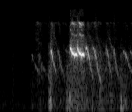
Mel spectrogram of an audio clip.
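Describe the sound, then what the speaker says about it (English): A street seller's toy bird whistle gives a brief burst of bright warbling chirps, with a small trill leading into one loud piercing tweet and quieter flutters trailing off, close and alone against silence. "Street seller, toy bird whistle."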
